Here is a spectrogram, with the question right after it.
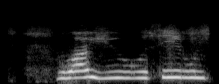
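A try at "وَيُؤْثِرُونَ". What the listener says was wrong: So this, because we've got the sukoon on the hamza, we're just going to have a slight jerk on there. Wa yu'thiruna.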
